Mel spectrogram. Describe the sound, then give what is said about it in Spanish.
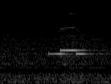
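A mobile phone rings with a brief electronic tone, one short steady chirp lasting about a third of a second. It is fairly quiet, over faint background hiss, with no one talking. “Está llamando. Mi, mi teléfono suena así.”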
